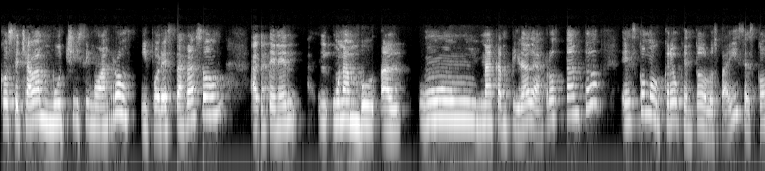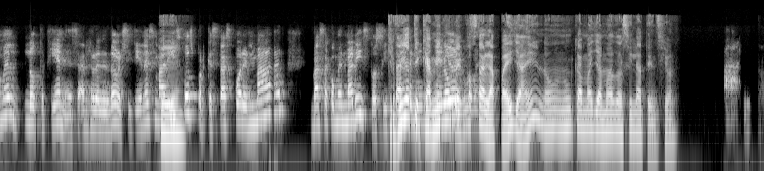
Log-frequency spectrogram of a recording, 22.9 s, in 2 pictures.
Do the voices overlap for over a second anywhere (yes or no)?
yes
